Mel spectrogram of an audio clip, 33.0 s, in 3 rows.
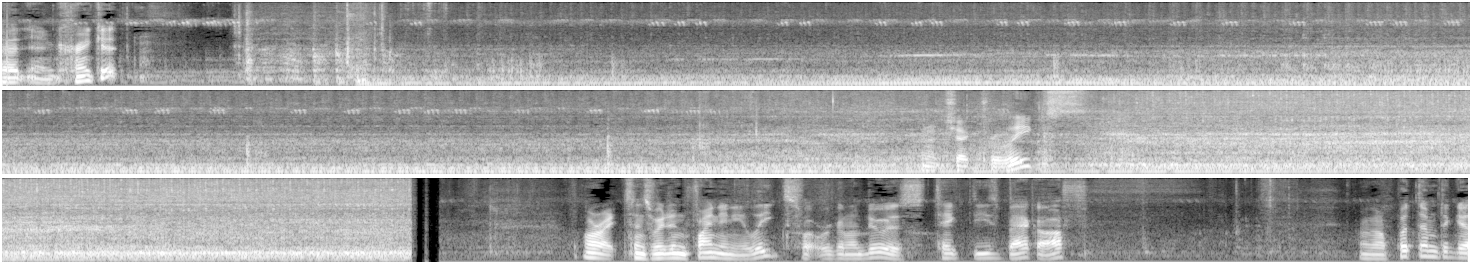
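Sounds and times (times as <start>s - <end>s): car engine idling: 0.0s - 25.2s
car engine cranking: 0.9s - 25.2s.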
